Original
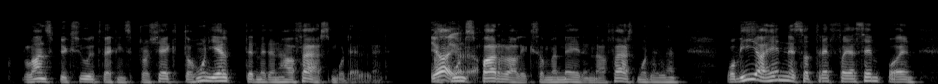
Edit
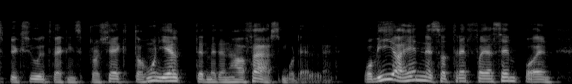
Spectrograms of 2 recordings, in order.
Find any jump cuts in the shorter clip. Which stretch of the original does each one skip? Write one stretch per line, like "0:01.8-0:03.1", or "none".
0:04.1-0:07.2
